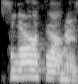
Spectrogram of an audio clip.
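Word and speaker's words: Siluriformes: Suloriformes, yes, you did.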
